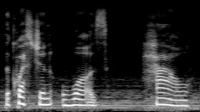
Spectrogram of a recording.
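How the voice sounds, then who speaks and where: A woman with a low voice tells a story in dramatic, measured narration. Clear music plays under her the whole way. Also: flat delivery, poor audio. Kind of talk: scripted audio drama narration.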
